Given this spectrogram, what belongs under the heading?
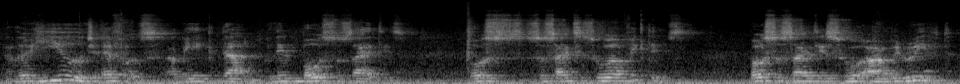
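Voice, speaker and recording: A man's voice: medium pitch, steady tone, unhurried. Earnest man searching for words, echoey. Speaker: panel guest. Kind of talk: public discussion, speaking to an audience. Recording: echoey hall, distant mic, noisy.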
